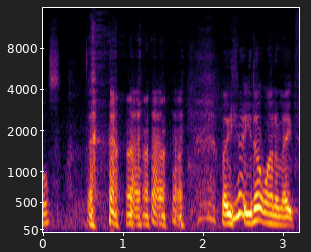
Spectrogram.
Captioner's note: laughing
